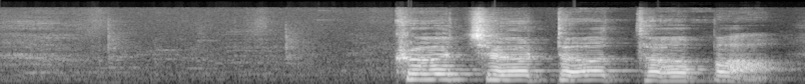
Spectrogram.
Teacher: ఇందులో క చ ట త ప అ అనే వర్ణములు అల్ప ప్రాణములు కొద్దిగా శ్వాసను ఉపయోగించి పలికేటువంటివి క చ ట థ ప వీటికి మహా ప్రాణములని పేరు ఎక్కువ శ్వాసను ఉపయోగిస్తాయి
